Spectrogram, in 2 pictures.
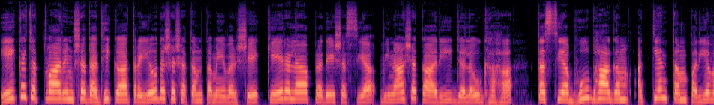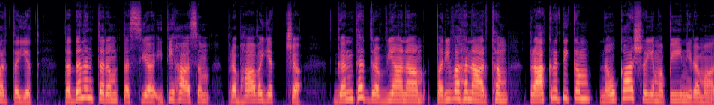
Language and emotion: Sanskrit, neutral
